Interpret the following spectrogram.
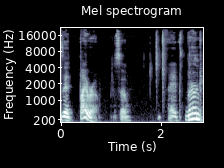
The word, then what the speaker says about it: Biro: name before like I finally learned how to pronounce his name it's Biro not B row so if you're French you would pronounce it Biro but uh but he's not French uh so he pronounces it pyro so I learned to pronounce it correctly uh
